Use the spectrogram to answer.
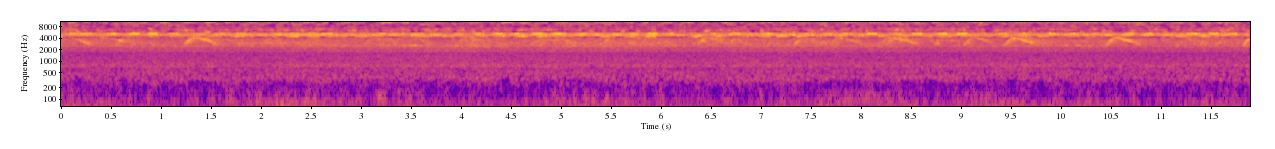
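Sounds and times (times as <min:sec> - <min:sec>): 
several crickets chirping in a dense chorus: 0:00.0 - 0:11.8.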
